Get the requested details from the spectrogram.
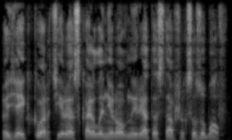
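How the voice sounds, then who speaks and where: A man's voice: fairly low pitch, steady tone, a little fast, darkish tone, no room sound. A man narrating a first-person audiobook in a wry, dry storytelling manner.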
